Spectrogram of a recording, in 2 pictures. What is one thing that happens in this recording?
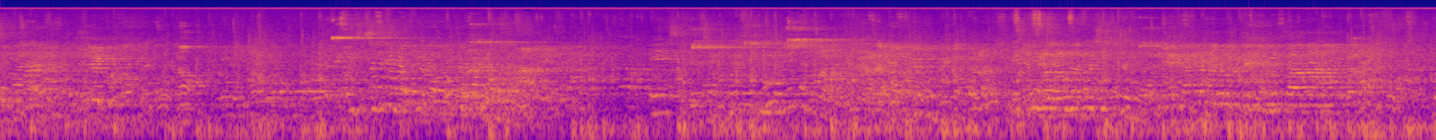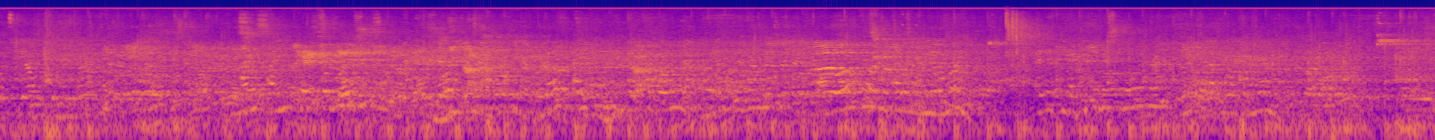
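Several young people talk and call out in a large echoing hall.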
